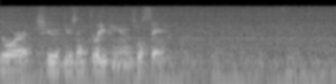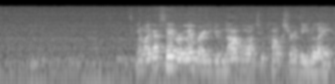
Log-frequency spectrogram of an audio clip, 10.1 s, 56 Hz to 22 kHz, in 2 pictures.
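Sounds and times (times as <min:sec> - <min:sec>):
room tone hiss and hum: 0:00.0 - 0:10.0.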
